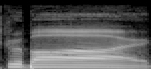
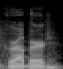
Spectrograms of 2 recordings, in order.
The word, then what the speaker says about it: Grubard: a guest today in the studio hello alex groubart what's up alex is i was actually going to thank you for pronouncing it as correctly as i assume it's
